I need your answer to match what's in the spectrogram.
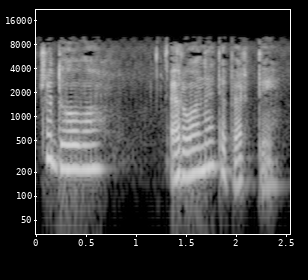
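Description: A reader voicing a calm, kindly male teacher of magic who calls out brisk encouragement to his pupils. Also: medium pitch, highs cut off, voice pushed up, close to an everyday voice. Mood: urging.

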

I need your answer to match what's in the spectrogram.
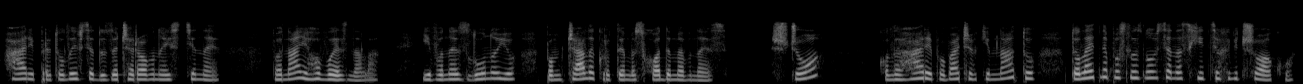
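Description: Lady narrating an audiobook, says page numbers out loud, dry lo-fi sound. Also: fairly high pitch, steady tone, fairly quick, no echo. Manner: reads page numbers aloud, shifts voice for characters. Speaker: audiobook reader. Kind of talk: audiobook narration with character voices. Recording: dull lo-fi dry recording.

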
